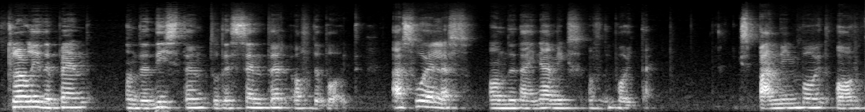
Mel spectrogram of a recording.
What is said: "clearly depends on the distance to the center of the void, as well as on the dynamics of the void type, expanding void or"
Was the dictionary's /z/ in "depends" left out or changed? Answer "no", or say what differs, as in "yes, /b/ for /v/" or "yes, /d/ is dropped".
yes, /z/ is dropped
